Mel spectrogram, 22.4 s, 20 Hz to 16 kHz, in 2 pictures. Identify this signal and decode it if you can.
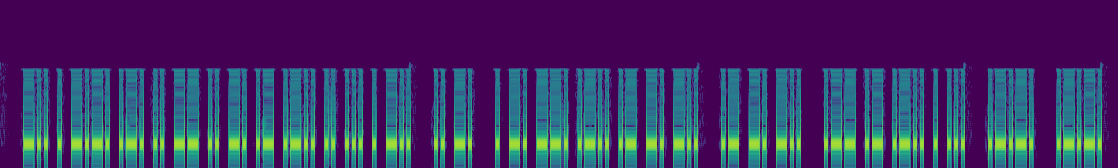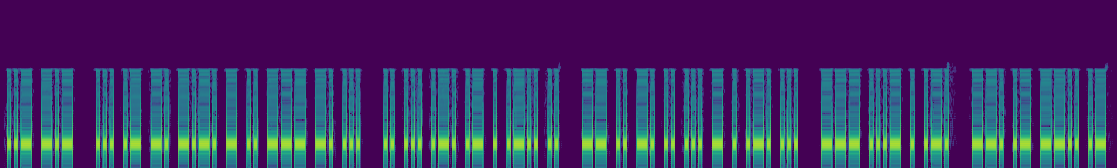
Morse code, heard as a keyed tone, about 36 wpm, 550 Hz. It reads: DECRIMINALISED IN ENGLAND AND WALES <AR> <AR> UK SANCTIONS ISRAELI MINISTERS OVER GAZA
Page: news headlines in morse code at 35 wpm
